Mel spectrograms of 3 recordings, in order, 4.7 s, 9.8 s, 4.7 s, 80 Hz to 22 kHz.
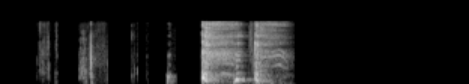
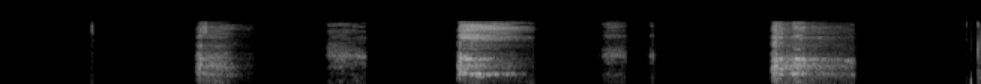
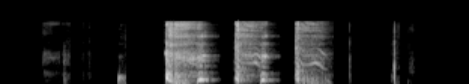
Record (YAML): cough_length: 4.7 s
cough_amplitude: 28719
cough_signal_mean_std_ratio: 0.26
exhalation_length: 9.8 s
exhalation_amplitude: 4525
exhalation_signal_mean_std_ratio: 0.29
three_cough_length: 4.7 s
three_cough_amplitude: 28579
three_cough_signal_mean_std_ratio: 0.31
survey_phase: alpha (2021-03-01 to 2021-08-12)
age: 18-44
gender: Female
wearing_mask: 'No'
symptom_cough_any: true
symptom_fatigue: true
symptom_change_to_sense_of_smell_or_taste: true
symptom_loss_of_taste: true
smoker_status: Current smoker (e-cigarettes or vapes only)
respiratory_condition_asthma: false
respiratory_condition_other: false
recruitment_source: Test and Trace
submission_delay: 2 days
covid_test_result: Positive
covid_test_method: ePCR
